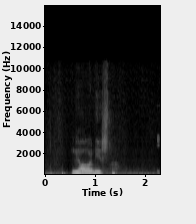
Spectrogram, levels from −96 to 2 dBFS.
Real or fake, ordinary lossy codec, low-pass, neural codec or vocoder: fake; none; 10.8 kHz; codec, 24 kHz, 0.9 kbps, WavTokenizer, medium music audio release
